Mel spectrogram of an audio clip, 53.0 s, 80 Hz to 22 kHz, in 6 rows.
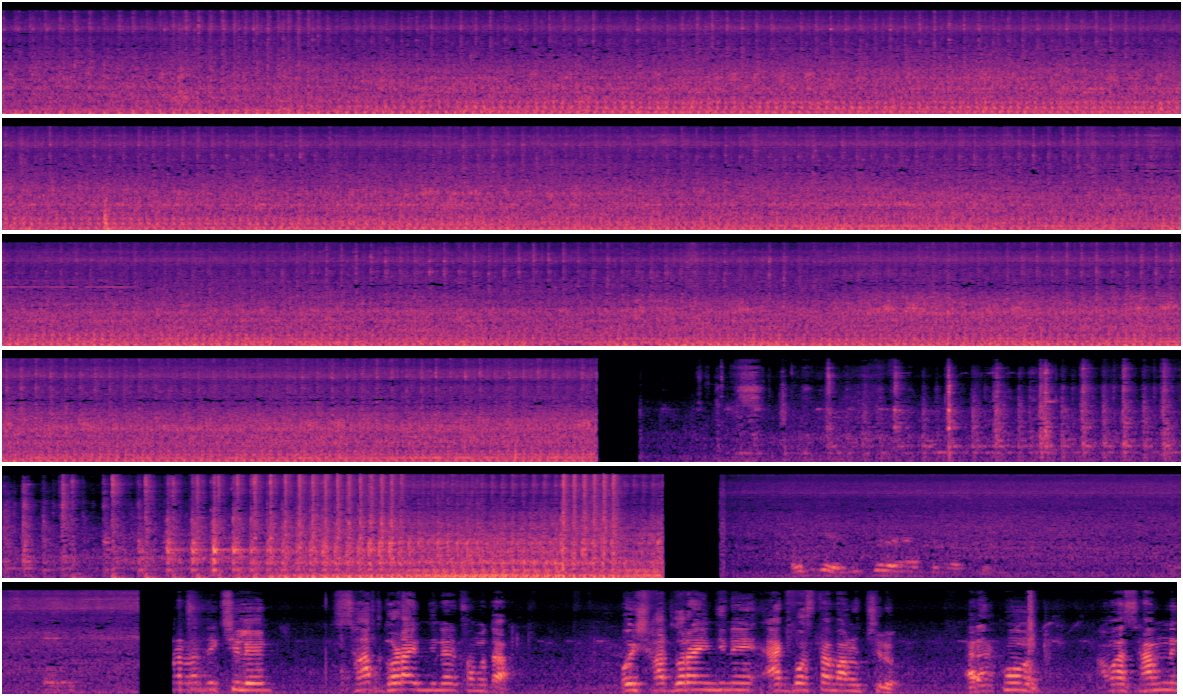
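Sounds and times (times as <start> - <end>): diesel engine running: 0.0 - 31.0, 36.2 - 40.3.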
